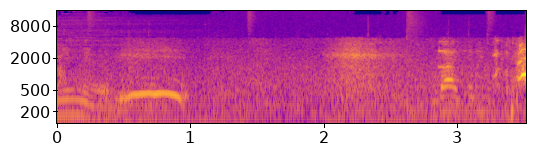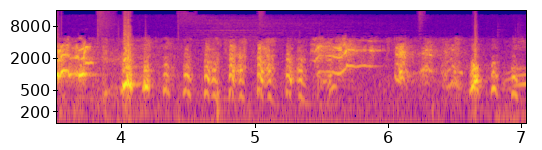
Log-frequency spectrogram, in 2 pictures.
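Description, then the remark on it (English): A dog yelps in a rapid, frantic series of sharp, high-pitched cries as it is swung around, fairly loud, after a quieter opening with faint voices in the background. “Like, the fact that the dog is yelping doesn't bother me so much.”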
